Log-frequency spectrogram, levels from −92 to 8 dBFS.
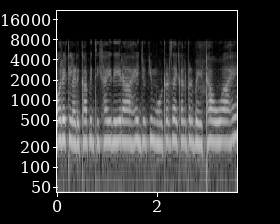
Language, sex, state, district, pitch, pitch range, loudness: Hindi, female, Bihar, Vaishali, 245 Hz, 240-250 Hz, -24 LUFS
